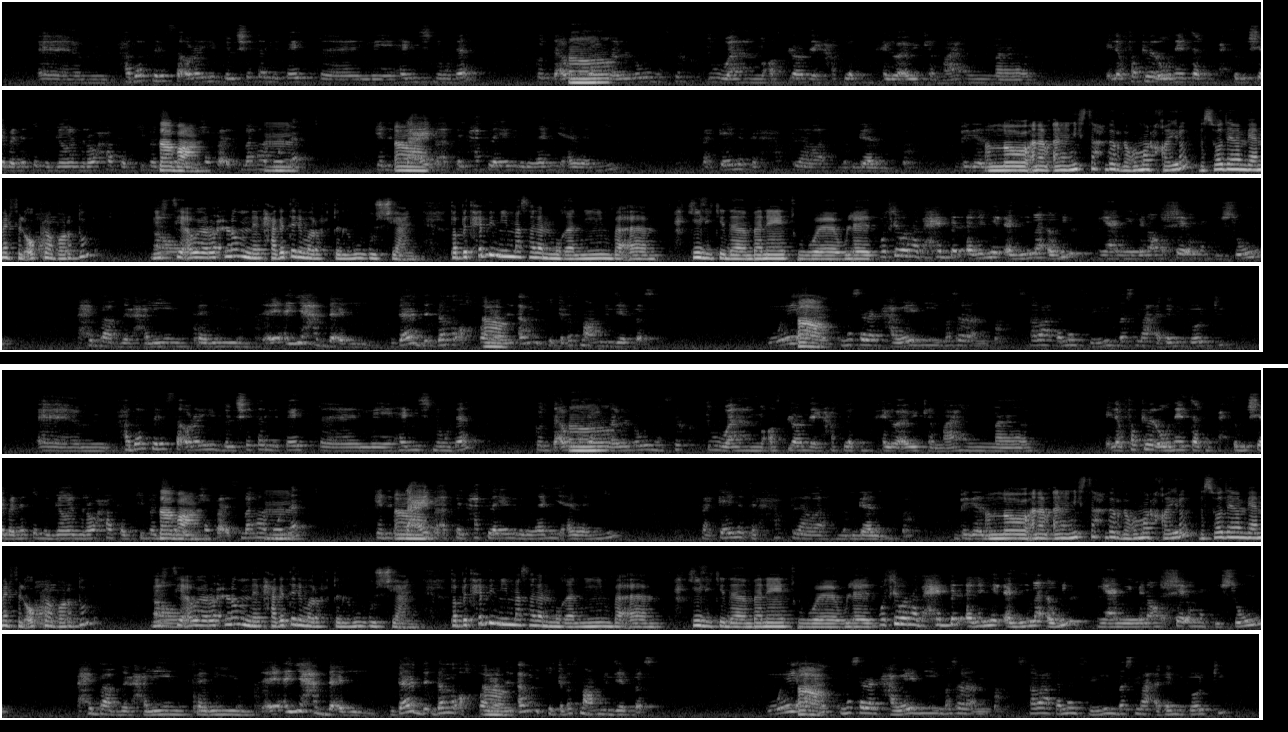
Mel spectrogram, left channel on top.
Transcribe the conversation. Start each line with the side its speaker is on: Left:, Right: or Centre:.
Right: أم، حضرت لسه قريب الشتاء اللي فات آه، لهاني شنوده كنت اول
Left: اه
Right: مره احضر له موسيقته وهم اصلا الحفله كانت حلوه قوي كان معاهم آه، لو فاكره الاغنيه بتاعت ما تحسبوش يا بنات ان الجواز راحه كان في بنوته
Left: طبعا
Right: كده مش عارفه اسمها
Left: امم
Right: منى كانت معاه
Left: اه
Right: بقى في الحفله هي اللي بتغني اغانيه فكانت الحفله وهم بجد بجد
Left: الله انا انا نفسي احضر لعمر خيرت بس هو دايما بيعمل في الاوبرا
Right: اه
Left: برضو نفسي
Right: اه
Left: قوي اروح له من الحاجات اللي ما رحتلهوش يعني طب بتحبي مين مثلا مغنيين بقى احكي لي كده بنات وولاد
Right: بصي وانا بحب الاغاني القديمه قوي يعني من عشاق ام كلثوم بحب عبد الحليم فريد اي حد قديم ده ده ده مؤخرا
Left: اه
Right: الاول كنت بسمع عمرو دياب بس وقعدت
Left: اه
Right: مثلا حوالي مثلا سبع ثمان سنين بسمع اغاني تركي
